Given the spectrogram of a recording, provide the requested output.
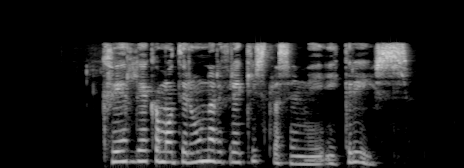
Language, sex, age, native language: Icelandic, female, 40-49, Icelandic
